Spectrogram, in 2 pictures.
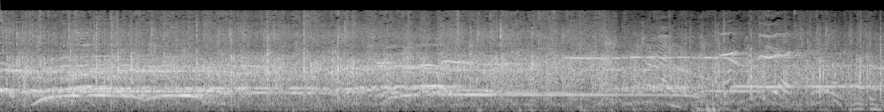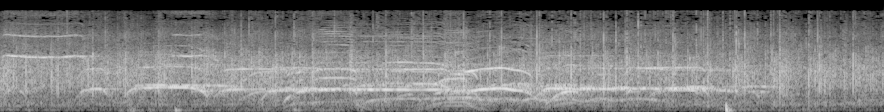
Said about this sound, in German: Wir begrüßen auf dieser Bühne Jonathan Anschau und mit einem großen Applaus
